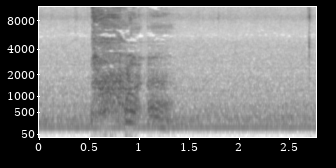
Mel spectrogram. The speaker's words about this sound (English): I'm sorry, I was just clearing my throat. No, I don't have the... I'm not sick.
